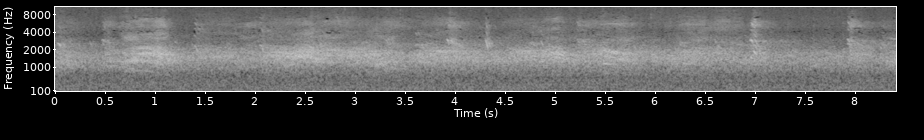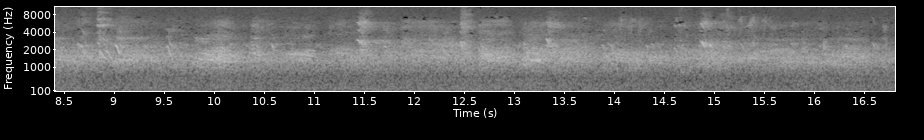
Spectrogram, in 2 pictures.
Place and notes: jackdaws and crows over Dresden Germany
17 January 2009, 23:16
